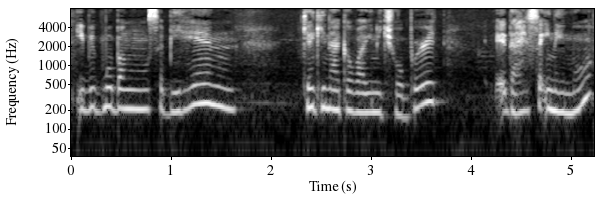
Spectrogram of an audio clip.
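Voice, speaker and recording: A woman playing an understanding, gently questioning young confidante in a radio drama. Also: mid-range voice, normal speed, slight background noise, close to an everyday voice. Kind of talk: Filipino radio drama acting.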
